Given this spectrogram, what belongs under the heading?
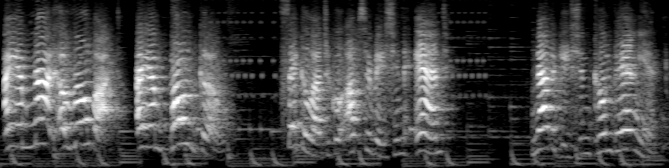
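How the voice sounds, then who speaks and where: A woman's voice: high voice, expressive, moderate pace, bright, forceful tone, soft background music, voice pushed up, exaggerated voice. A woman putting on a stiff robot voice to play a cheerful female guide robot, with clipped, stilted delivery. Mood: eager. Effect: robot voice, put on without filter. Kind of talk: let's play voice acting.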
